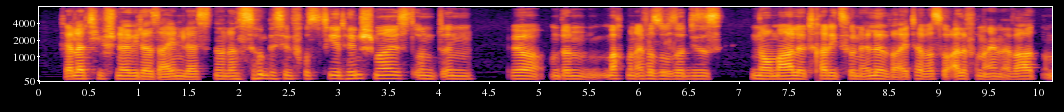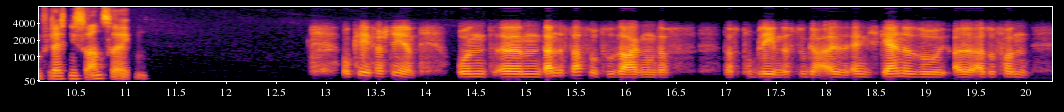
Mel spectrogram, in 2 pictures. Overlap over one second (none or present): none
